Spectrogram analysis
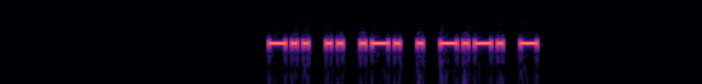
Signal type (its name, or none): Morse code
